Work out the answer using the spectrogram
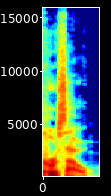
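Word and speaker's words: Curaçao: know it incorporates vodka lemonade slushie blue uh Kura is that how you say it John I uh carasel carasel thank you uh old bartender here or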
